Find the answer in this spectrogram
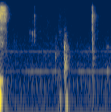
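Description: A pause in speech on a video-call line: the end of a word cuts off at the start, then near-quiet with a faint steady tone and three soft, short clicks spread through the pause.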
